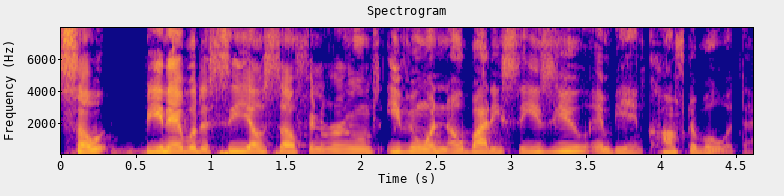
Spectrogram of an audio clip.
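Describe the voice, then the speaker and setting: The tone is animated, with ordinary pitch variation and a moderate pace. The recording is very clean, with a silent background. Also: woman. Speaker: comedian. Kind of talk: casual chat. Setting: studio. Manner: loud.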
